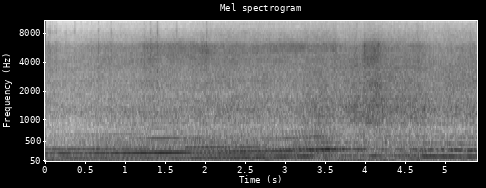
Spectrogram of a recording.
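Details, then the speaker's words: Mk3 Jetta VR6 driven after swapping in a 1.8 axle from another car: smooth engine pull rising and settling with road hum, no clicking or popping under load; axle good. "Yep, I feel like my axle's good to go. I don't hop back in and rip it a little bit."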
